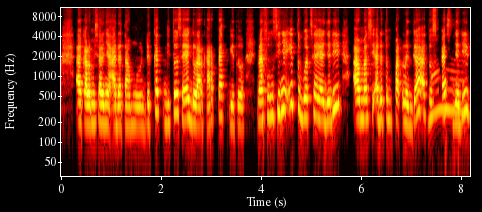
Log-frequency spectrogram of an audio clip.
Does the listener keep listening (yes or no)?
yes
